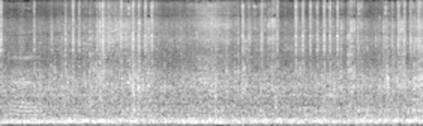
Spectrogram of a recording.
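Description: Small car's engine running steadily at low speed, heard from inside the car as a low, even drone.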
